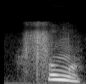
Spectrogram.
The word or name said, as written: Fumo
